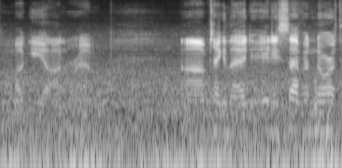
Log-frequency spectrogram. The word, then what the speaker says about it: Mogollon Rim: I used to pronounce it Mogollon, but I have since learned that it's pronounced Mogollon Rim.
